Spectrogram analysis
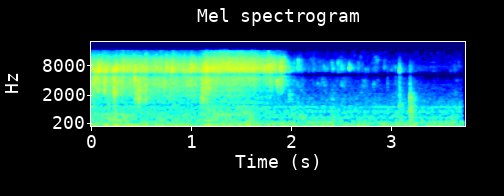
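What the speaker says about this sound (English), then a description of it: "rinse it off." A red vegetable rinsed under a running kitchen tap, steady hissing water splashing into a sink close by, loudest at first and then easing to a softer flow.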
